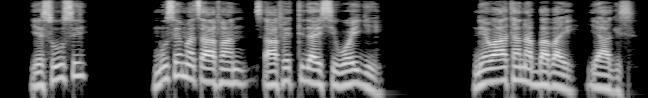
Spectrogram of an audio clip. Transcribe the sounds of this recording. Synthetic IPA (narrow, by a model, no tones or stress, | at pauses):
jɛsuːsɪ | mʊsɛmɐt͡sʼaːfɐnt͡sʼaːfɛt̪ːɪd̪ɐjsːɪwɔjɡḭː | nɛwaːt̪ɐnɐbːɐbɐjjaːɡɪs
